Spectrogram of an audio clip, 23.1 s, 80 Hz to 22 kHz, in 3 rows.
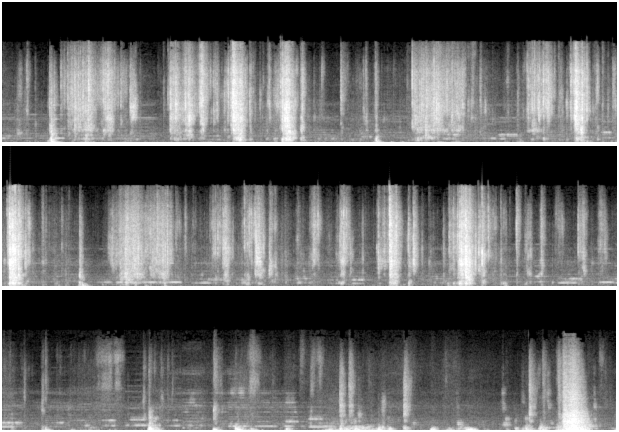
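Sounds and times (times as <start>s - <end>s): foil wrappers crinkling and tearing: 0.0s - 15.7s.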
